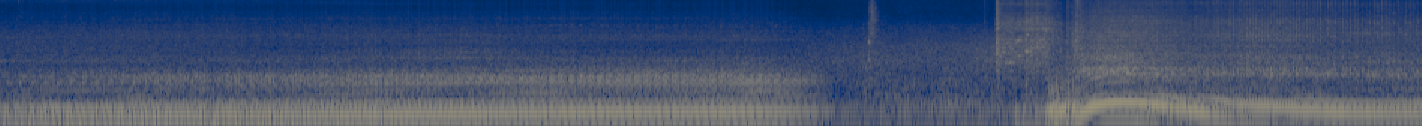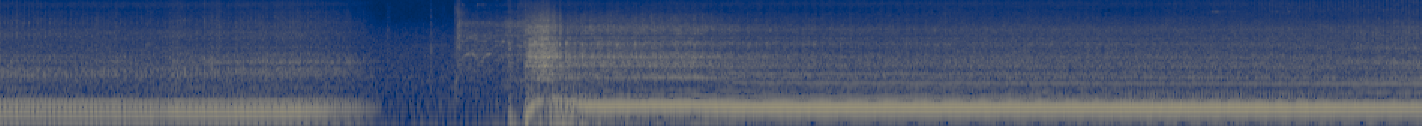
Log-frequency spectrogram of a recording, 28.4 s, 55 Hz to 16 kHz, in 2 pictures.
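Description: Three supercar engines in turn. A BMW M6's 5.0-litre V10 idles steadily. About ten seconds in, a Ferrari starts with a rev flare that rises, falls and settles into a burbling idle. Near the end, a Ferrari F12berlinetta's V12 fires up with a short flare and settles into a steady idle.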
